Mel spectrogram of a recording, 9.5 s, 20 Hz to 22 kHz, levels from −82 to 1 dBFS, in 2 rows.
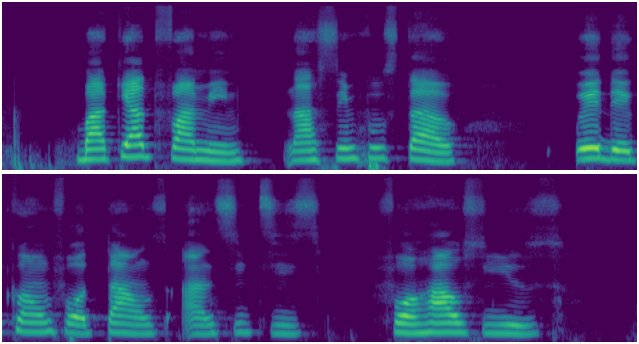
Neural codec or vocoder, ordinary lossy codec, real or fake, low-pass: autoencoder, 48 kHz, 128 numbers a frame, DAC-VAE, trained on Japanese speech; none; fake; none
